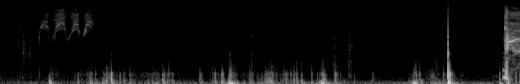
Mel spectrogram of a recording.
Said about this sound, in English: Did you hear it? That was her slapping the microphone.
